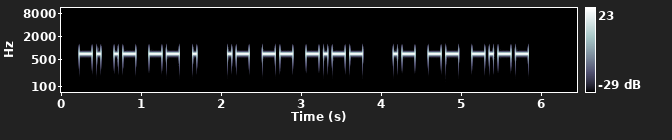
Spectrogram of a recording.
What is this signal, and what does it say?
Morse code, heard as a keyed tone, about 22 wpm, 700 Hz. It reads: NAME AMY AMY
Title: Practice QSO - Exchange 1 - Beginning - 22wpm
